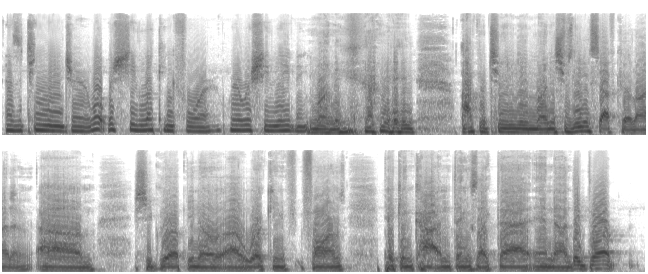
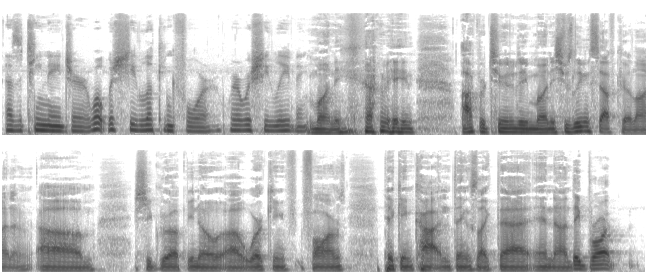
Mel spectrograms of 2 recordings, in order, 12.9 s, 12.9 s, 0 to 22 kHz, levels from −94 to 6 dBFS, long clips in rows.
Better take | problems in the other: second | distortion; heavy; 22% of the sound clipped

